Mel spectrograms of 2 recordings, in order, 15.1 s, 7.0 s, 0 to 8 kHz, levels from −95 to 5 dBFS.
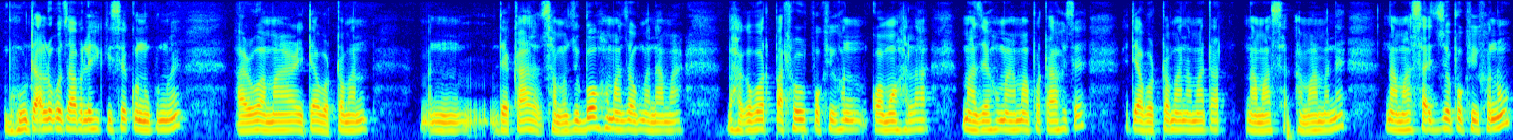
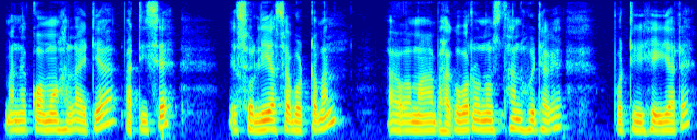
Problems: none marked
